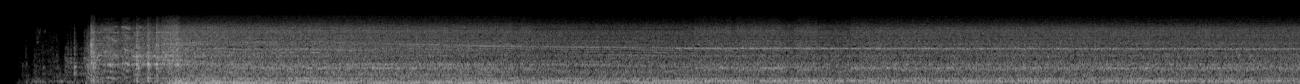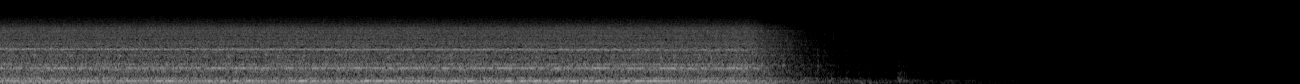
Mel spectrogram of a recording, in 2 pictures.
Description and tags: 2004 Chevy Yukon Start up
2004 chevy Yukon starting up
Recordist Peter Brucker / Recorded 2/3/2019 / sm 58 microphone / recorded outdoors
automobile, car, chevy, drive, driving, engine, motor, start, start-up, travel, truck, vehicle, yukon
